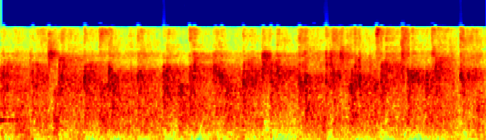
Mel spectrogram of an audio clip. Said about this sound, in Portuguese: Aplauda o Senhor.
